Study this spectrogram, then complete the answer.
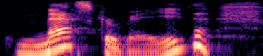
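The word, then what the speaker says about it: MSQRD: app called em at ms qrd pronounced masquerade which also puts filters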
